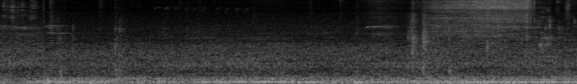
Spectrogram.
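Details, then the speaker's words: Truck APU (Thermo King unit) running with a steady low diesel drone while coolant trickles and drips out of the radiator at its lower corner edge, right where the owner suspected; coolant leak from the radiator. "Oh it's leaking it yeah you can hear it huh you can hear it it's right down here right here yeah right where I thought it was"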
